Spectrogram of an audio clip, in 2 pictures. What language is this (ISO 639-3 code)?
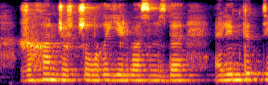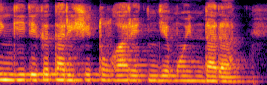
kaz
